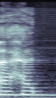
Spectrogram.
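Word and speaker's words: أحد: Ne dites pas ahad, ahad. Là, on n'entend rien. Ahad. Ahad, d'accord? Prononcez bien le del comme ça.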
